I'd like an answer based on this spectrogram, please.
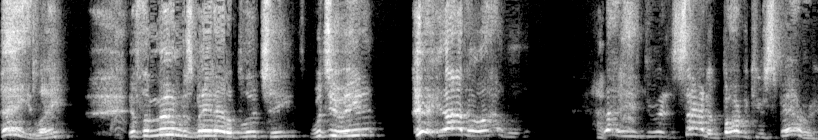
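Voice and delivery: acted announcer voice, very high-pitched. Asked to do one, the speaker gives a Harry Caray impression. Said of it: "I do like an impression of Dillard's kind of like I, you know, Harry Carey here".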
